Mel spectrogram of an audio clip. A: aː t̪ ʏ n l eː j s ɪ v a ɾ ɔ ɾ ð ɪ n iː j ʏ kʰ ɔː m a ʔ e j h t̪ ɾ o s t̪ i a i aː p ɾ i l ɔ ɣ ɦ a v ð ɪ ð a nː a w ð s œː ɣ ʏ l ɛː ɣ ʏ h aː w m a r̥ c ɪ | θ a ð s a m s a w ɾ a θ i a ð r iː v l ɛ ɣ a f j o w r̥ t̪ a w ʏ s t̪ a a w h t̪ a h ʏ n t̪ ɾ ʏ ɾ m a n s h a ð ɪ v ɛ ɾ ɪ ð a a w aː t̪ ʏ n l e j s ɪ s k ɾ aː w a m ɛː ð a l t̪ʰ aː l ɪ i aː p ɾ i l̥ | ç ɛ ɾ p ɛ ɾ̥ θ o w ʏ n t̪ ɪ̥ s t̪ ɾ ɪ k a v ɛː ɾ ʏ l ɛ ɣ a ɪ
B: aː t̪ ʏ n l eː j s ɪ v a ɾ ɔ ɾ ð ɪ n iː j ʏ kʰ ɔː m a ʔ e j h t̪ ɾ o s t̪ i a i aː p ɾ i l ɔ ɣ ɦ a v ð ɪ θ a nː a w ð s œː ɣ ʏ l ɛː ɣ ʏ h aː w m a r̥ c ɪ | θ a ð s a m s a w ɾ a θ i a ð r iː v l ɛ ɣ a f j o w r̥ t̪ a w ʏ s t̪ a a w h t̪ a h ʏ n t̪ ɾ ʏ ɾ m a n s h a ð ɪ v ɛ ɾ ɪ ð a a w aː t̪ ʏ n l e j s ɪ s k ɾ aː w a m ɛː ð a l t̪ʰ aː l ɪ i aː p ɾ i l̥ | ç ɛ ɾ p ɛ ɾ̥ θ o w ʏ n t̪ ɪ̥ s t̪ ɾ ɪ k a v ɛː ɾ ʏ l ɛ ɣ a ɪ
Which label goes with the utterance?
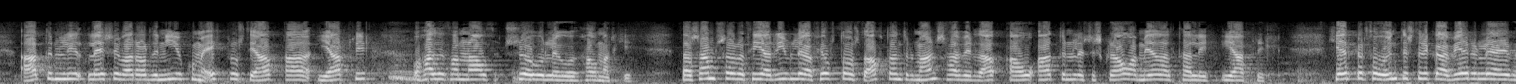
B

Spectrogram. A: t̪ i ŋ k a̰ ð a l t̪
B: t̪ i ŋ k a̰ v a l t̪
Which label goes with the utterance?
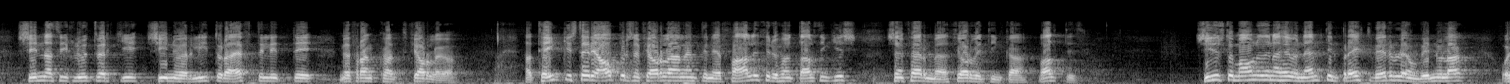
B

